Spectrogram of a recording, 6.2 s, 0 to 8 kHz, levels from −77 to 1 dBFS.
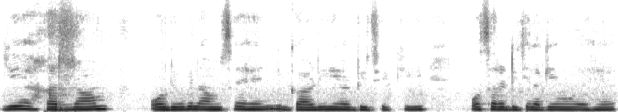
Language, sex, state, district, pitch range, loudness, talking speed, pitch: Hindi, male, Rajasthan, Jaipur, 190-200 Hz, -16 LUFS, 165 wpm, 195 Hz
